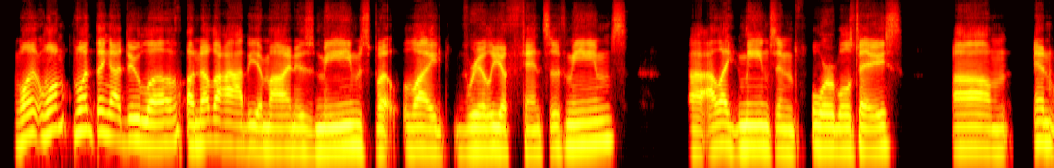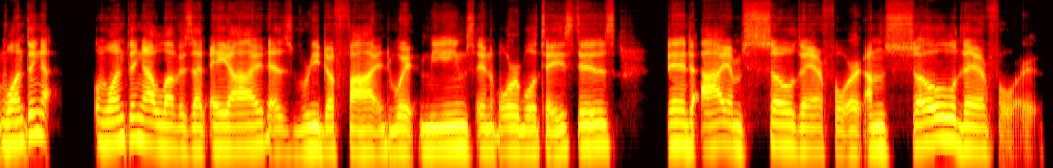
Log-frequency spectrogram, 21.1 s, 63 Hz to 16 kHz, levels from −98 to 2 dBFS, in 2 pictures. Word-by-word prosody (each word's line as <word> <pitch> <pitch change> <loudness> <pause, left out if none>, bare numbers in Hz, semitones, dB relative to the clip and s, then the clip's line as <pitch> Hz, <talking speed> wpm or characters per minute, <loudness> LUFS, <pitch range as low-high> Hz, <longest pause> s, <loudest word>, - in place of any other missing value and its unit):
One 175 +5 0
one 230 +7 +1
one 215 +2 +1
thing 210 -1 +1
I 175 -2 +3
do 165 +1 +1
love 145 0 +2
another 145 +3 +3
hobby 135 -2 +1
of 125 - -2
mine 120 0 +2
is 120 -2 -4
memes, 125 +1 +1
but, 120 0 -1
like, 120 -3 +1
really 120 +2 +1
offensive 115 +1 -3
memes. 145 +4 -1 0.6
Uh, 115 -1 +1
I 120 - +3
like 135 -2 +1
memes 130 -1 +2
in 115 -2 -2 0.2
horrible 125 -2 +2
taste. 125 +3 0 0.5
Um, 125 -2 +1 0.2
and 145 -1 -1
1 150 +2 +2
thing 190 +1 +2 0.5
1 155 +2 0
thing 170 -2 0
I 150 - +5
love 135 -2 +1
is 125 -2 -6
that 125 -1 -1
AI 130 +1 +2
has 115 -2 -3
redefined 115 -1 0
what 115 +1 -1
memes 125 0 0
and 120 -1 -2
horrible 115 -1 -1
taste 120 +5 -3
is, 135 +1 0 0.5
and 140 0 +2
I 135 +2 +4
am 135 -2 -1
so 135 +3 -1
there 120 -1 0
for 115 0 -3
it, - - -10
I'm 125 +1 +1
so 150 +9 +2
there 125 -3 +1
for - - -12
it. - - -14
130 Hz, 160 wpm, -22 LUFS, 120-140 Hz, 0.6 s, I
